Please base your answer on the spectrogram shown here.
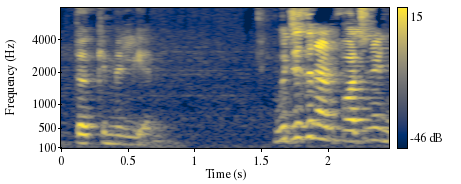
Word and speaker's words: Chameleon: Cha to sound like car, said the manager.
